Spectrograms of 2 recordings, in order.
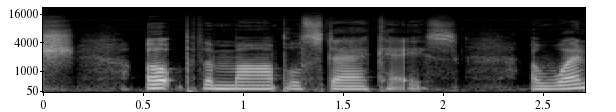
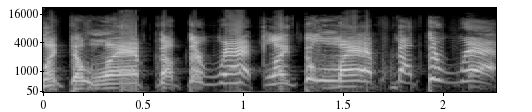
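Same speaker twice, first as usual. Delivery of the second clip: very high, very loud, rough, raspy, squawking puppet voice; 9 dB louder than usual. Offer a Muppet voice for a character's dialogue in your Muppets version, doing a Rizzo the Muppet voice. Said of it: "Or Rizzo".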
